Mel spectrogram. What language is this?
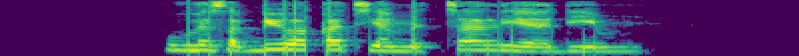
Swahili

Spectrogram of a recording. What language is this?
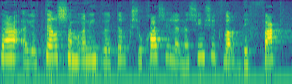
Hebrew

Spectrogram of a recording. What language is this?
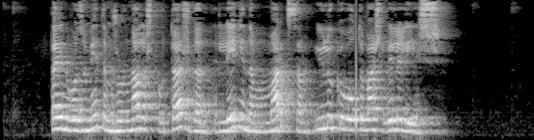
Mari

